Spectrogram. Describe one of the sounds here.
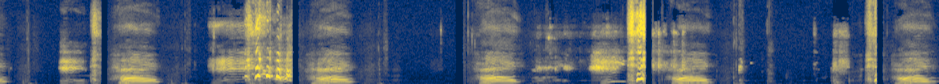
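Young women sing in short bursts, heard close.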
